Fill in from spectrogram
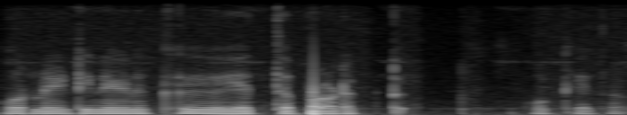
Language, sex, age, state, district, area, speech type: Tamil, male, 18-30, Tamil Nadu, Nagapattinam, rural, spontaneous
